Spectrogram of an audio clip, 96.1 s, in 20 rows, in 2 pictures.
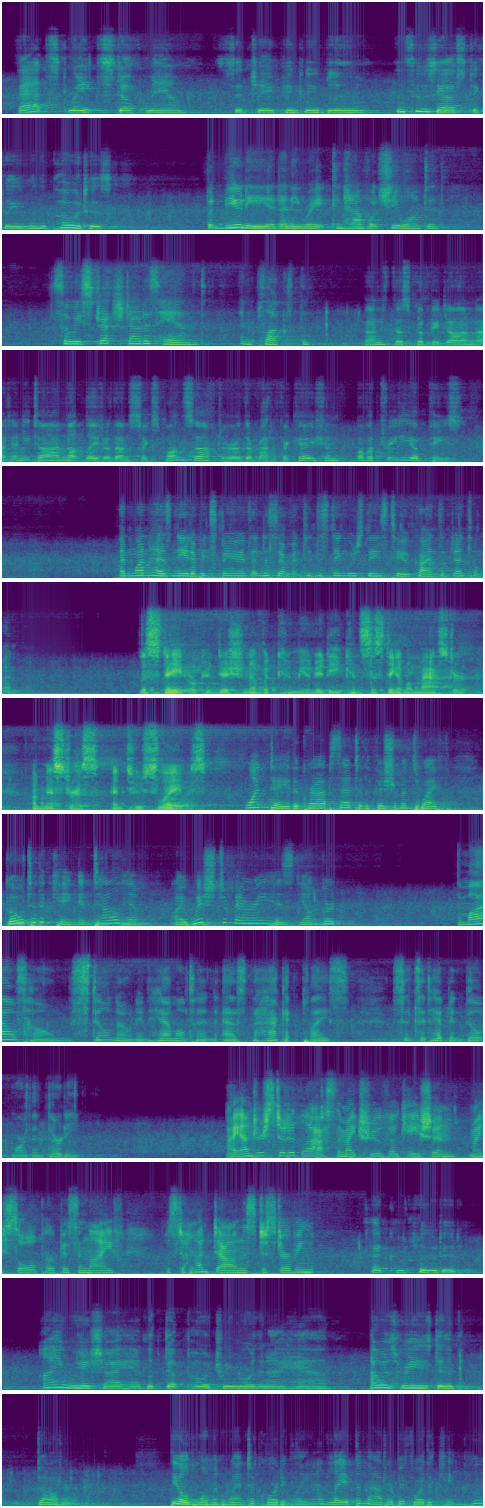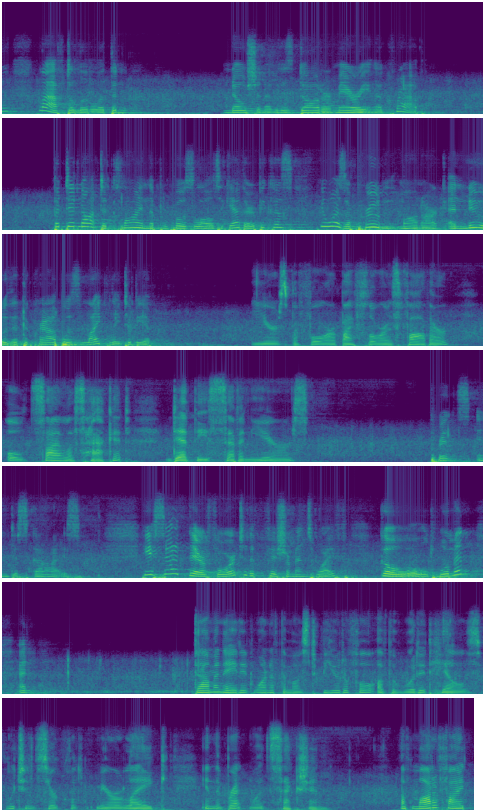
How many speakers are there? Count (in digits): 8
